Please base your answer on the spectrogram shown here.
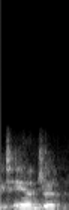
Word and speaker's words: tangent: say Coast all right the previous for tangent is ta n but we say tangent the abbreviation for cosecant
